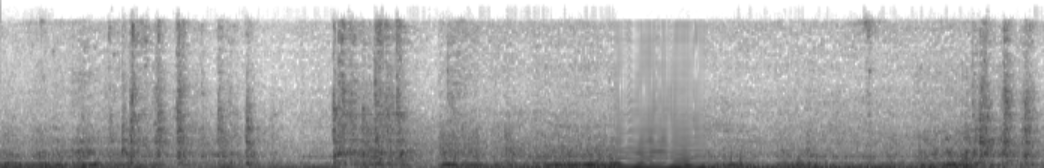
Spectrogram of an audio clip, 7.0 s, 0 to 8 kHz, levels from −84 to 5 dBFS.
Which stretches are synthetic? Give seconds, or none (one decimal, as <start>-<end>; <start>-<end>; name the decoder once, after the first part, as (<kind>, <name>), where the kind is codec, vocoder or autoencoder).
4.1-4.7 (vocoder, BigVGAN v2)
